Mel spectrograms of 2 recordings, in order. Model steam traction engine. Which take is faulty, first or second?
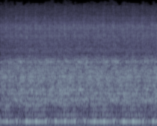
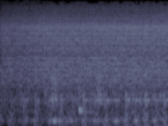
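second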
